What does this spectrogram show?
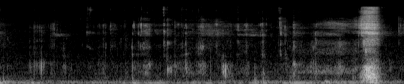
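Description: Close-up chewing and biting on crispy spicy fried chicken: small wet clicks and smacks of mouths and fingers. One louder, short burst of noise near the end.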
